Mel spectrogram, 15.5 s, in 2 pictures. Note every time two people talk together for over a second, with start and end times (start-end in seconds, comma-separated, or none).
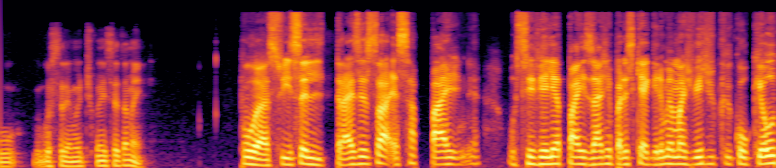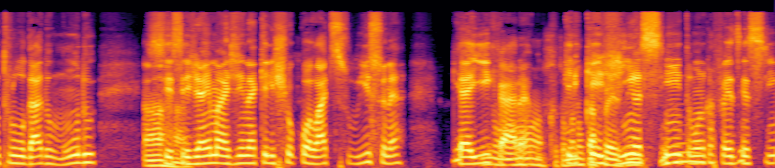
12.5-14.8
